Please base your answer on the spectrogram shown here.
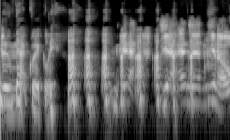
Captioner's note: both laughing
